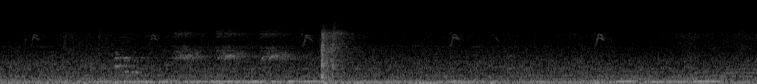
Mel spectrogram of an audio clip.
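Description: A bird calling three times in quick succession, with a few short high chirps from other birds, over a steady low hum; a single sharp click about three seconds in.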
